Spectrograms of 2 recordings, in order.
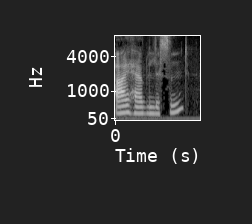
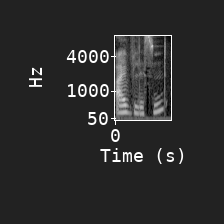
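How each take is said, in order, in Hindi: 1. 'have' शब्द पूरा बोला जाता है। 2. 'Have' छोटा होकर 'I' से जुड़ जाता है।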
